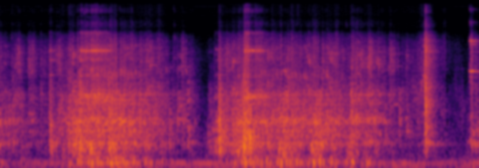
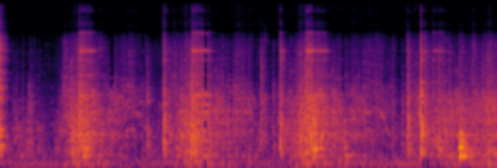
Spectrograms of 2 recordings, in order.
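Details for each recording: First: Push mower that wouldn't start: uneven sputtering, surging and dying between pulls. A stuck float is overflowing and flooding the carburetor, making it run rich; the air cleaner was packed. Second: Push mower that previously would not start, test run after troubleshooting: several sharp pull-starts, then it catches, revs up and settles into a steady, even run; running healthy.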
